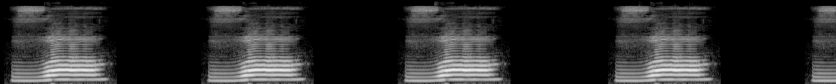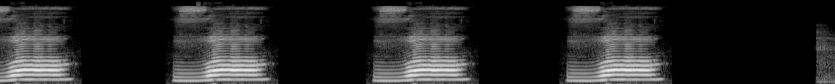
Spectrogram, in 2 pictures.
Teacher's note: ساتھ میں آپ نے شیشے میں دیکھنا ہے کہ کیا آپ کہیں ہونٹوں کو تو استعمال نہیں کر رہے اور آواز جو او ہے وہ ٹھیک سے آ رہی ہے کہ نہیں آ رہی ہے. تو او کی آواز آنی چاہیے اور ہونٹ استعمال نہ ہوں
